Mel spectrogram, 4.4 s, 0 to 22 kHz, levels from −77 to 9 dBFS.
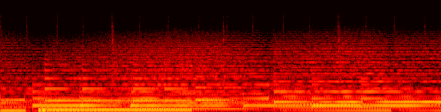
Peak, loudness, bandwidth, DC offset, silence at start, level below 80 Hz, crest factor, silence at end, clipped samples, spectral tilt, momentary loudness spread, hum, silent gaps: -12 dBFS; -25 LUFS; 9 kHz; under 0.1%; 0 s; -32 dBFS; 14 dB; 0 s; under 0.1%; -8 dB/octave; 5 LU; none; none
